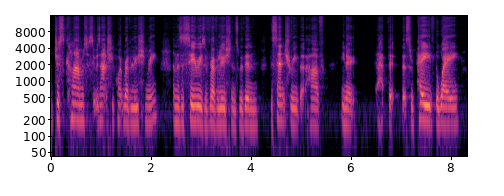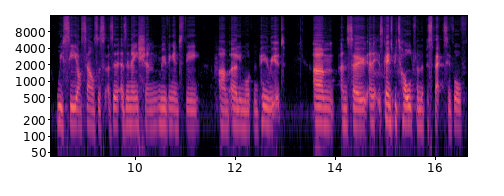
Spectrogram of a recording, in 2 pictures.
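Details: Adult woman speaking; normal voice.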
